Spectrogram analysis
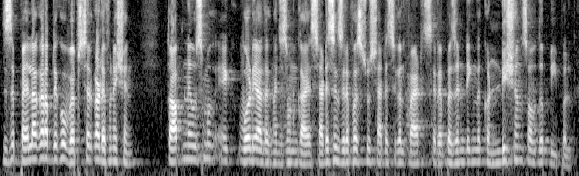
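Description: A man with an Indian accent teaching an exam revision lecture, repeating key words and firing quick questions at his students. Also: fairly high pitch, fairly even intonation.

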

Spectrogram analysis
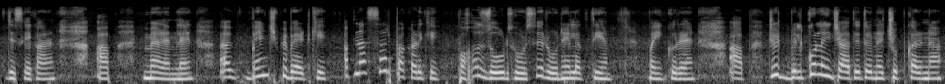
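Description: High-voiced woman retelling a story. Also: slight background noise, rough recording. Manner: chatty, emotional, with frequent restarts. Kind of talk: casual story narration.

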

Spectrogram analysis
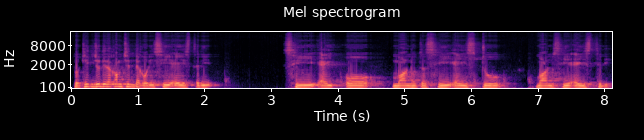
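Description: A man's voice: mid-range voice, darkish tone. A man teaching chemistry in a lecture. He asks the class questions, answers them himself and repeats the key terms.

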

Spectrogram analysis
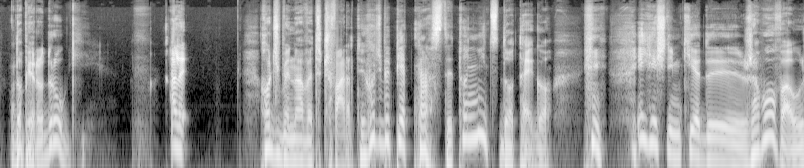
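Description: A man reading an audiobook, voicing an excitable young male idealist who lectures in a shrill, fervent, touchy way. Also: dry recording, studio quality. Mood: boastful. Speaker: audiobook reader.

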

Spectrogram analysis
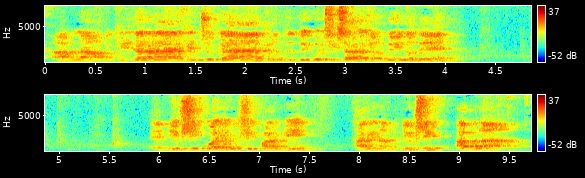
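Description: A man's voice: high voice, moderate pace. A man teaching English vocabulary, drilling pronunciation by repeating each word. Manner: drills words by repeating them, animated teacherly delivery. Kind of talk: recorded vocabulary and pronunciation lesson. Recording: very echoey room, distant mic, faint hiss.

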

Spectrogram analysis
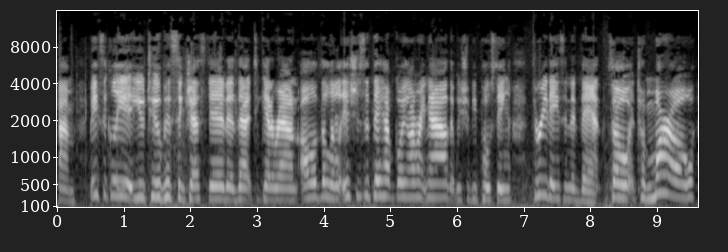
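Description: A woman's voice: fairly high pitch, normal speed, few pauses, bright, forceful tone, a little hiss or hum, rough recording. A woman in her forties talking casually to viewers from a car, filmed on a phone held at arm's length. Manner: chatty, addresses viewers directly. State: out of breath on the hill. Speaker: family vlogger. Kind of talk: casual vlog talk to camera. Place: inside a car, and outdoors on a farm field.

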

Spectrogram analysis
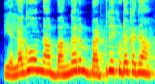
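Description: A woman's voice: sits high, animated, normal speed, dark tone. A woman voicing a playful young man who teases his friend. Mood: teasing. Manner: teasing, jokey.

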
